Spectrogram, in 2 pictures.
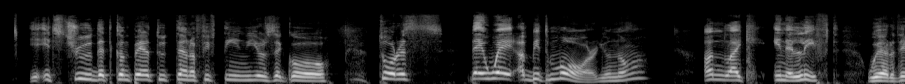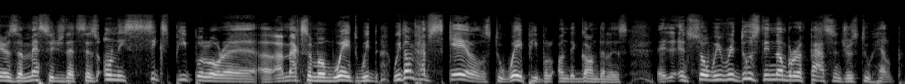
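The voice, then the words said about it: Imitated voice with an unplaceable accent. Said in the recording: “What was that accent? I have no idea. ... I'm going to do an impression of Andrea. ... What accent is that?”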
